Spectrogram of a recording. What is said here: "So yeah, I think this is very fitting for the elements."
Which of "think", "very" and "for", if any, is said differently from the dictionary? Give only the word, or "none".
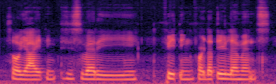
think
